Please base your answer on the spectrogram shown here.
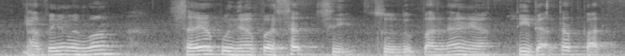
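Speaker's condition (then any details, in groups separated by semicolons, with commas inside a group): Cerebral palsy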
